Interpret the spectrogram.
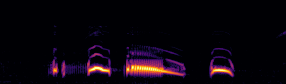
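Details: Spotted dove decoy bird with a fine voice, cooing to make other doves and young birds start calling: two quick soft notes, a clear rounded coo, a long buzzy descending roll, then a final rounded coo, in a quiet setting.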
